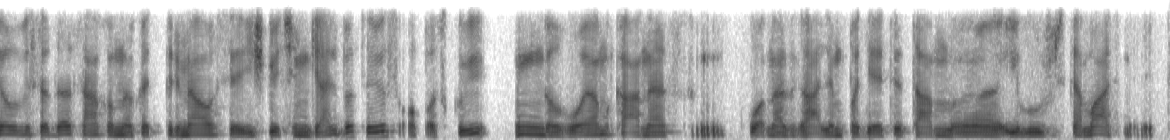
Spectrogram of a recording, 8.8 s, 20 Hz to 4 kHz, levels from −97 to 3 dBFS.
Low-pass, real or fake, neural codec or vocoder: 3.6 kHz; real; none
